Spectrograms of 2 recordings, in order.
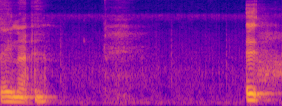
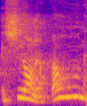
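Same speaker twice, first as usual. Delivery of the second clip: feigned confusion; 7 semitones higher, 4 dB louder than usual. Shown as a demonstration. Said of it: "You can also do this".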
